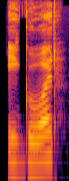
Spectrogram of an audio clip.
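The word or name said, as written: i går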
